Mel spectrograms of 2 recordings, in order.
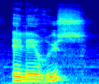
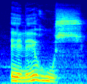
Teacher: Here, we have a difference in oral vowel sound. We have the [y] sound in the first sentence, and the [u] sound in the second sentence.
